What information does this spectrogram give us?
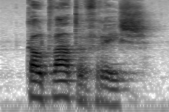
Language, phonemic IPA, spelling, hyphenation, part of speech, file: Dutch, /kɑu̯tˈʋaː.tərˌvreːs/, koudwatervrees, koud‧wa‧ter‧vrees, noun, Nl-koudwatervrees.ogg
- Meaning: excessive fear or trepidation about beginning something, fear of getting one's feet wet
